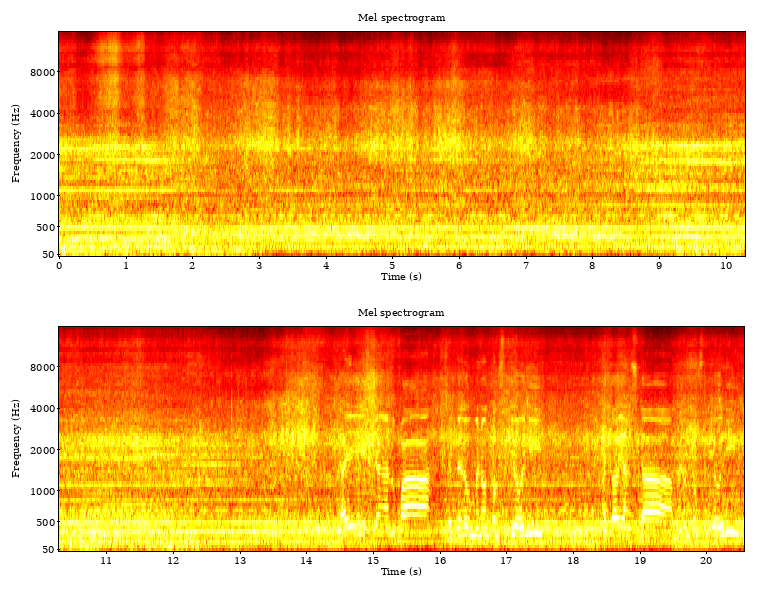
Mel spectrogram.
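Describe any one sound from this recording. A small boat's motor drones steadily while under way.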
